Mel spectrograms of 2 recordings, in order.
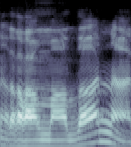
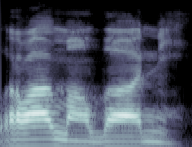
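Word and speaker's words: رمضانِ: berniat yaitu kita mengucapkan kalimat yaitu Naam bukan diucapkan Ramadana tetapi ramad kemudian bukanillahi kapa kalimatnya dibaca yaitu Ramadani karena yang pertama Memang betul bahwa kalimat Ramadana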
